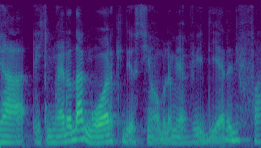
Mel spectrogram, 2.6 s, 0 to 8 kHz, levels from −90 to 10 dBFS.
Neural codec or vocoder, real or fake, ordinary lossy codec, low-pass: none; real; none; 7.2 kHz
